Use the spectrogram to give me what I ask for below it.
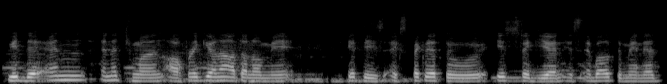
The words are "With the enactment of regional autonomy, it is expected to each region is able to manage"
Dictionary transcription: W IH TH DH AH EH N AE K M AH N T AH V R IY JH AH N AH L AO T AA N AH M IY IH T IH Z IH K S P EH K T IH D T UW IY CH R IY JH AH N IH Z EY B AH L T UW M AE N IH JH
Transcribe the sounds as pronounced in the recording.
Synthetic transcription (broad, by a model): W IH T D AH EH N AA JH M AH N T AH F R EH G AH N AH L AO T AA N AH M IY IH T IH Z IH K S P EH K T IH D T UW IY S R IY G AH N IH S EY B AH L T UW M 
